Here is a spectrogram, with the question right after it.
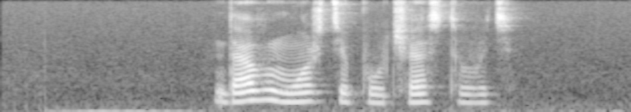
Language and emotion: Russian, neutral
